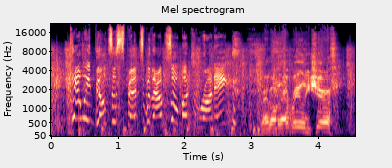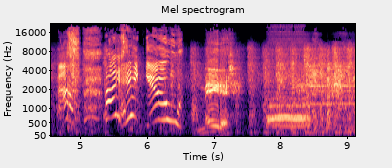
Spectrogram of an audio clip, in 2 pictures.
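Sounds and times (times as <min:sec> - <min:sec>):
moving train rumbling on the rails: 0:00.0 - 0:09.1
speech: 0:01.9 - 0:04.8, 0:06.8 - 0:08.6
whistle-like tone: 0:07.8 - 0:08.6.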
